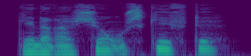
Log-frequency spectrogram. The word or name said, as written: generationsskifte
